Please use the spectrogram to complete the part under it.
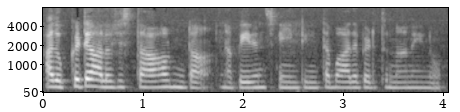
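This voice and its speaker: A woman's voice: medium pitch, level tone, fairly quick, darkish tone. A young woman, a folk singer giving earnest, pleading interview answers, close to tears.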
